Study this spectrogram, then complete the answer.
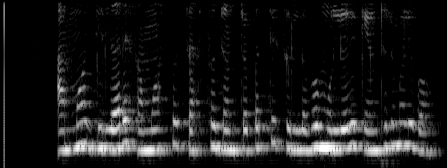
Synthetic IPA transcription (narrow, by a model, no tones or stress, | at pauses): amɔd͡ʒilːaɾesɔmɔst̪ɔt͡ʃast̪ɔd͡ʒɔnt̪ɾɔpɔt̪ːisulːɔbʱɔmuljɔɾekewɳʈʰɔɾemiɭibɔ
